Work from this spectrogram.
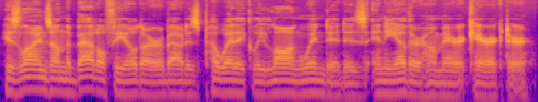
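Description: A man narrating scripted explanatory commentary in a measured, lightly informal way. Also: deep voice, steady tone.

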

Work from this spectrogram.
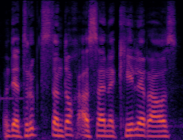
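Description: A man with a medium-pitched voice runs an improvised tabletop game. He describes scenes in a measured way, feeling his way to the right word as he narrates. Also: flat delivery. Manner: measured, descriptive, searching for words. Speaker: game master.

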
